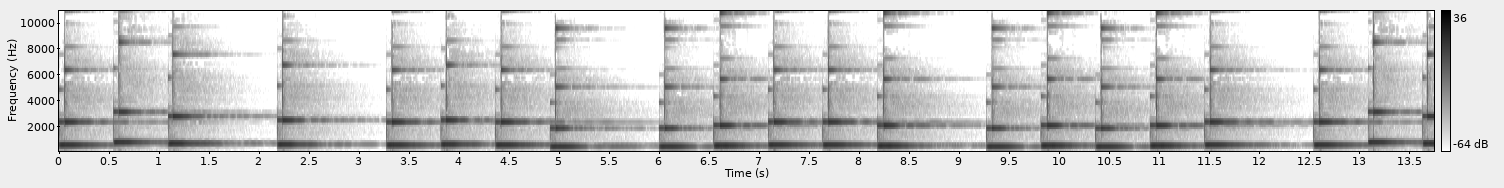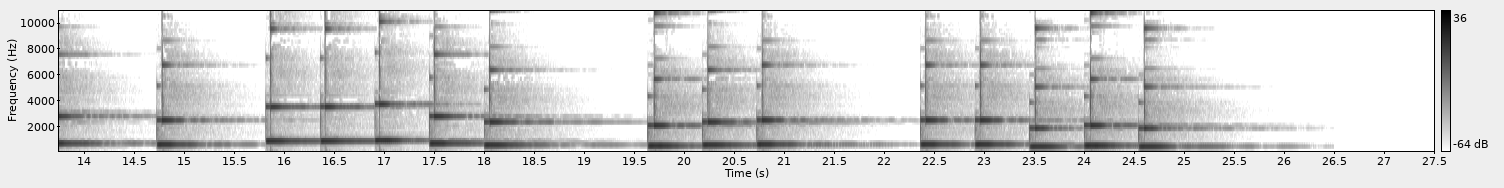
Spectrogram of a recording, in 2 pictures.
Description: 011 music box melody
Full range 60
